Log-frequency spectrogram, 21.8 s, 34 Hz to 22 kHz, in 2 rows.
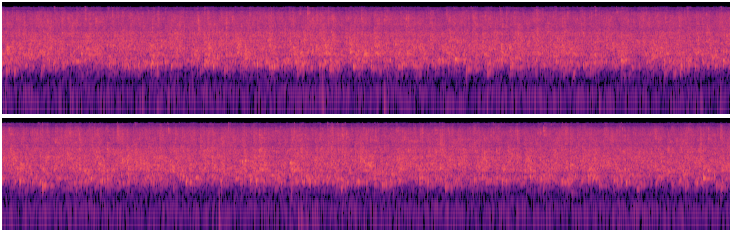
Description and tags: Water in Sewer 3
This is a Medium to Heavy Mid perspective point of view or water running through a storm drain. Location Recording with a Edirol R09 and a Sony ECS MS 907 Stereo Microphone.
sewer, water-running, storm-drain, water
